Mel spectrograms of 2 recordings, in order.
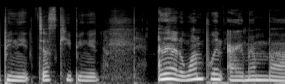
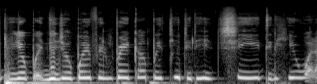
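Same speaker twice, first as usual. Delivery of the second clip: high, mock-panicked string of questions; 8 semitones higher than usual. Policeman guessing why the driver is crying, mock panic. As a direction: imitate someone panicking, voice pitched way up. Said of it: "he was panicking".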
